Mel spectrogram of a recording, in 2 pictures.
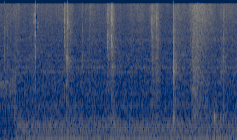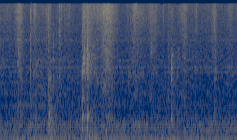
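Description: Hands kneading crumbly, buttery poğaça dough in a plastic bowl: soft squishing and rustling with scattered small taps against the bowl as the flour is worked in. A steady low hum runs underneath.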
